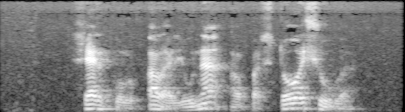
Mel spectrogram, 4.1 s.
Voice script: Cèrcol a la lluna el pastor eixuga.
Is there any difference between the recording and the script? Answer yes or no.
no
